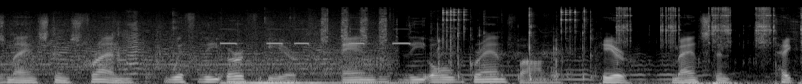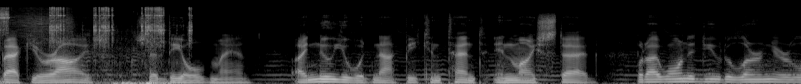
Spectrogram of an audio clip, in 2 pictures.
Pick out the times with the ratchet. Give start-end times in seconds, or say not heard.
3.0-9.9.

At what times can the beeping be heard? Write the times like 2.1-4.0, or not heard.
2.2-4.2.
